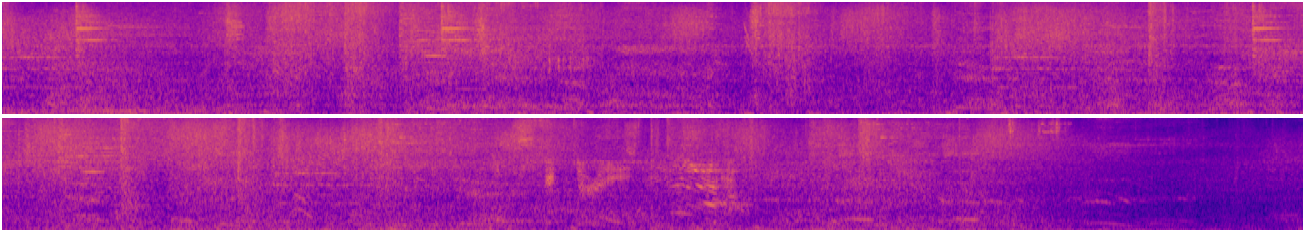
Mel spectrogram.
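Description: Video game spell effects and weapon hits clash during a battle.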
